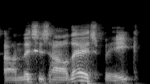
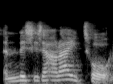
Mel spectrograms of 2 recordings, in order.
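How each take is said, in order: First: A light northern English accent on every word; a hint of a Yorkshire-style northern English accent. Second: Cockney accent, pitched higher; a quick mock Cockney impression; playful high Cockney accent. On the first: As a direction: speak it the way people in the north of England do. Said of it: "people in the north talk like this". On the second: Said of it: "That's like a Cockney". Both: Shown as a demonstration.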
